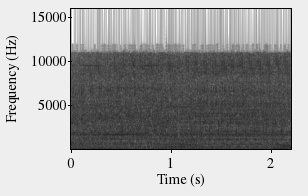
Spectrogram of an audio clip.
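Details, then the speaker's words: 2012 Toyota Prius C (Aqua) hybrid, code P0560 no-ready-mode fault fixed by replacing a missing fuse; engine runs with a steady, even hum and constant bright hiss, no knocks or misses, running normally. "okay so I got the vehicle up and running I mean it can be that simple as replacing the fuse"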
